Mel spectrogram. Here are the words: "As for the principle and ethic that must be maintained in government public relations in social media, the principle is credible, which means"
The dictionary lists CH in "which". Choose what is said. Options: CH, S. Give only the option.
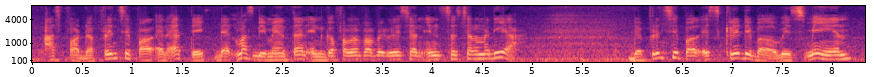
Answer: S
